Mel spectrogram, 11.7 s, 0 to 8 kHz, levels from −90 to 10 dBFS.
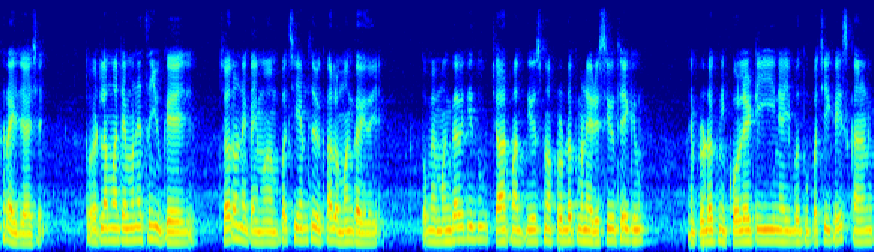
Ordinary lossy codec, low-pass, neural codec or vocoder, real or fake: none; 7.2 kHz; none; real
